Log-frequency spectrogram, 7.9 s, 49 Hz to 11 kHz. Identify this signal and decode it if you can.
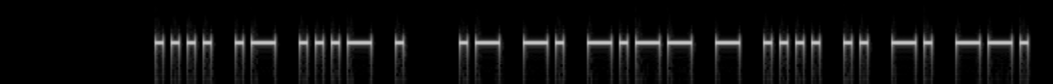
Morse code, heard as a keyed tone, about 20 wpm, 700 Hz. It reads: HAVE ANYTHING
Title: Build A Phrase - 5-Word Phrases - 20wpm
